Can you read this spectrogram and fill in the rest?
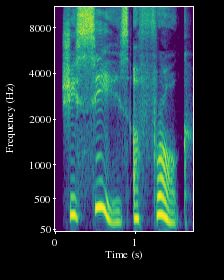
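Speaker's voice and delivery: ordinary delivery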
